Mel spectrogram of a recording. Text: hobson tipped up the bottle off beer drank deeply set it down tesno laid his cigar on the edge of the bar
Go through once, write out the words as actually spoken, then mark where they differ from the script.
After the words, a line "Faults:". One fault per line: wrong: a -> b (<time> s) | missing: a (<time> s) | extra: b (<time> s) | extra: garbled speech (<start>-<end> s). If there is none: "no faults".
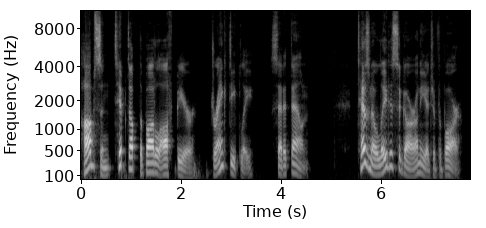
hobson tipped up the bottle off beer drank deeply set it down tesno laid his cigar on the edge of the bar
Faults:
no faults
